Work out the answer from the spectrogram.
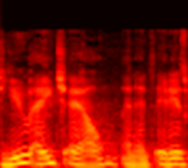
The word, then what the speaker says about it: Uhl: And it's U-H-L, and it is pronounced Uhl. Some people... I said Uhl, so it's Uhl?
